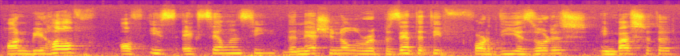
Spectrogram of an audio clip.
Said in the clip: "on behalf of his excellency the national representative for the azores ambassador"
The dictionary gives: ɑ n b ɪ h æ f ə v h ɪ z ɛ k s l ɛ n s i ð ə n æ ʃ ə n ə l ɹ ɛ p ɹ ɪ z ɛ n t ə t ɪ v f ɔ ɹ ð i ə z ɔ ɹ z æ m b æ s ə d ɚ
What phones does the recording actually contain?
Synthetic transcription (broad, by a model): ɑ n b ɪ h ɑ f ə v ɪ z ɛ k s l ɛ n s i ð ə n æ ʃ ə n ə l ɹ ɛ p ɹ ɪ z ɛ n t ə t ɪ v f ɔ ɹ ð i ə z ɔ ɹ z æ m b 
